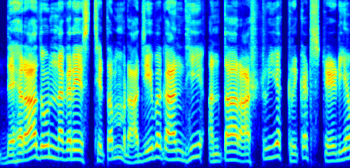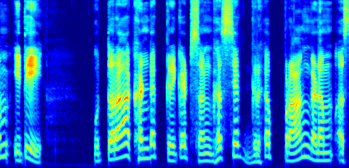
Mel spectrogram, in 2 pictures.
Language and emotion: Sanskrit, neutral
